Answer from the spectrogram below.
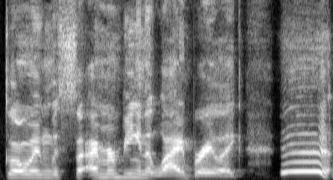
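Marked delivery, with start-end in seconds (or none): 2.1-2.5 high-pitched "eh" of misery; mock upset whine. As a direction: imitate a brief, high whimper. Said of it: "upset about the breakup".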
